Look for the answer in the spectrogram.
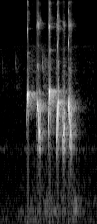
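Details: Single brisk phrase from a decoy bulbul meant to draw wild birds into combat: about six bright, slurred chirps in roughly one second, ringing and musical, against a silent background.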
